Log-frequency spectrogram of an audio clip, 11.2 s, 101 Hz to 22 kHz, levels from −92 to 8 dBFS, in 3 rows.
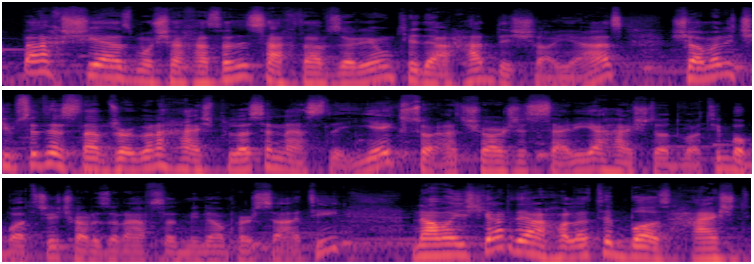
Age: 30-49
